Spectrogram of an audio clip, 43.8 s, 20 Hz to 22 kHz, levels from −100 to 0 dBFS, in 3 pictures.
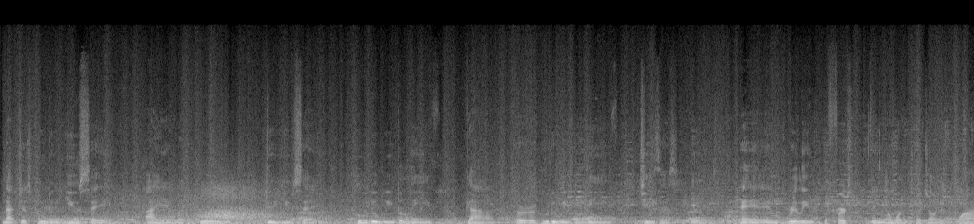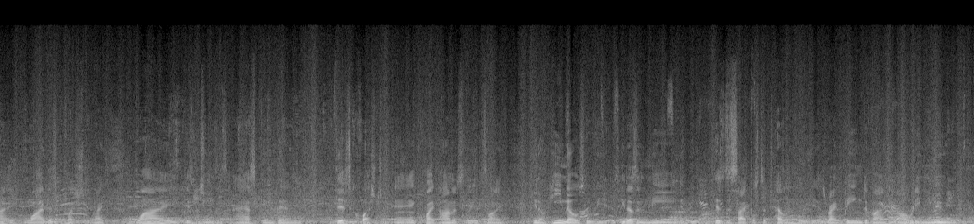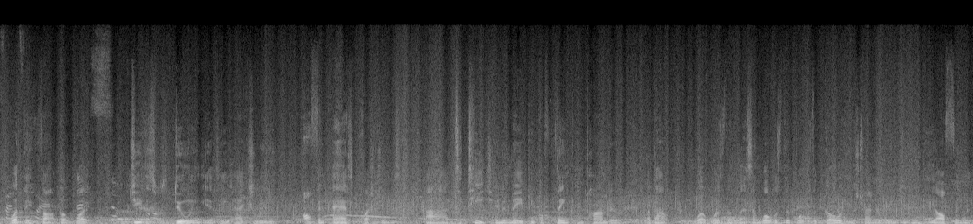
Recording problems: murmuring crowd; loud; throughout; 5 dB below the speech

